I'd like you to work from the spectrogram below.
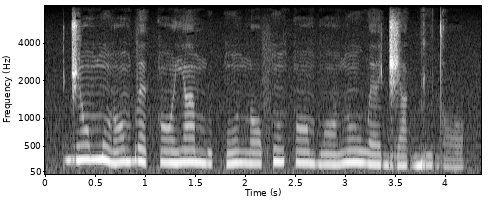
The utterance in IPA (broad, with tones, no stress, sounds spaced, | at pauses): d͡ʒ ɔ̃˦ m ũ˦˨ ɾ ɔ̃˨˦ b ɛ˦˨ k ɔ̃˧ j ã˧ m u˨ k ũ˨˦ n ɔ˧ f ũ˦ k ɔ̃˦ b ɔ̃˧ n ũ˦ w ɛ˧ d͡ʒ a˧ ɡ͡b i˧ d ɔ˨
